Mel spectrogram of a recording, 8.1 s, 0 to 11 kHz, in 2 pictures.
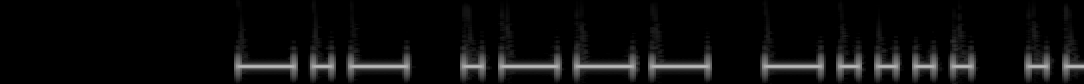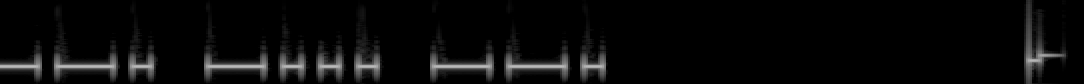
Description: Morse code, heard as a keyed tone, about 17 wpm, 700 Hz. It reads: KJ6PBG
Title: USA Call Signs - 6 Characters - 2x Character Spacing - 17wpm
